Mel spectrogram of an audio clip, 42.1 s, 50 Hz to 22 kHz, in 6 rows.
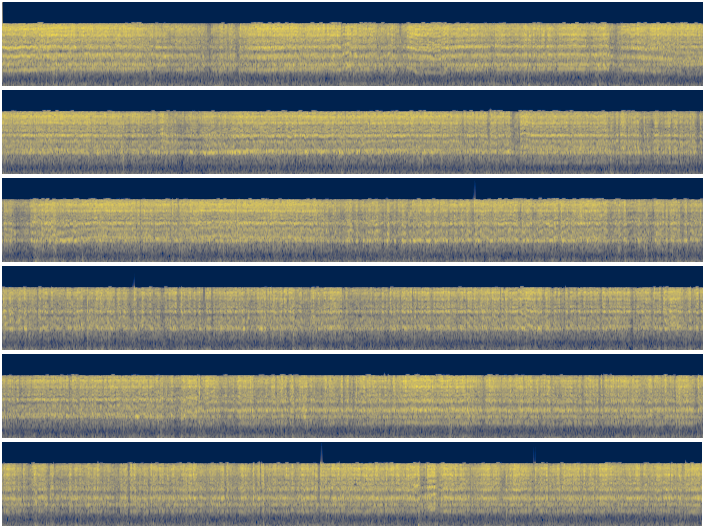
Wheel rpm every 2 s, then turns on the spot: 180, 230, 220, 210, 160, 160, 160, 160, 160, 160, 160, 160, 160, 160, 160, 180, 200, 190, 200, 200, 200.
none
